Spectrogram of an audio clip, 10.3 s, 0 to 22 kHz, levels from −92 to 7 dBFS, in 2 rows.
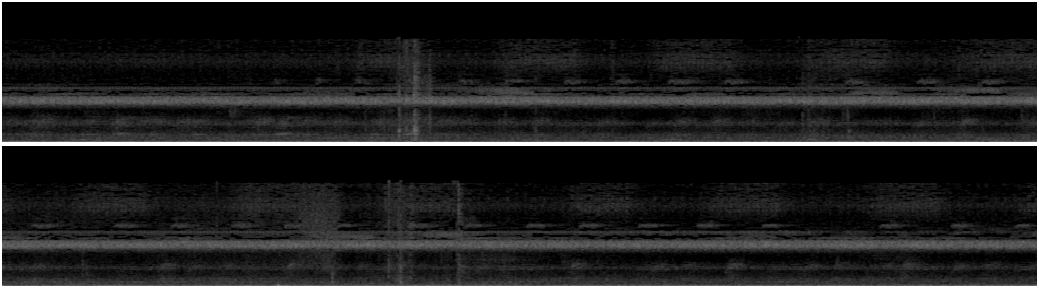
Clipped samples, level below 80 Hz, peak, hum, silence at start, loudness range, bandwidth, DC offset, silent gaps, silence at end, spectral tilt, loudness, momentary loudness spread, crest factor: under 0.1%; -58 dBFS; -30 dBFS; none; 0 s; 0 LU; 16.5 kHz; under 0.1%; none; 0 s; -2.5 dB/octave; -49 LUFS; 1 LU; 20 dB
